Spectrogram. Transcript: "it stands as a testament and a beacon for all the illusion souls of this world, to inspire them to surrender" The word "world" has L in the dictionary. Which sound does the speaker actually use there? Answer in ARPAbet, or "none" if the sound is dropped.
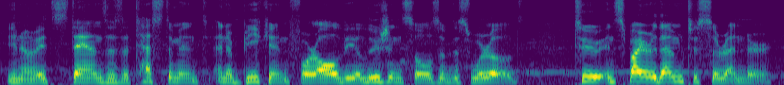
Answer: L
